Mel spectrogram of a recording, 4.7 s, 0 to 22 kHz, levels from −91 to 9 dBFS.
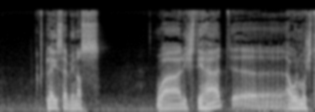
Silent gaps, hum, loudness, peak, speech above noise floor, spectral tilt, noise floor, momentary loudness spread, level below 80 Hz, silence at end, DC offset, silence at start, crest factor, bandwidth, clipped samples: none; none; -20 LUFS; -6 dBFS; 30 dB; -4.5 dB/octave; -50 dBFS; 8 LU; -46 dBFS; 0 s; under 0.1%; 0.55 s; 14 dB; 15.5 kHz; under 0.1%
